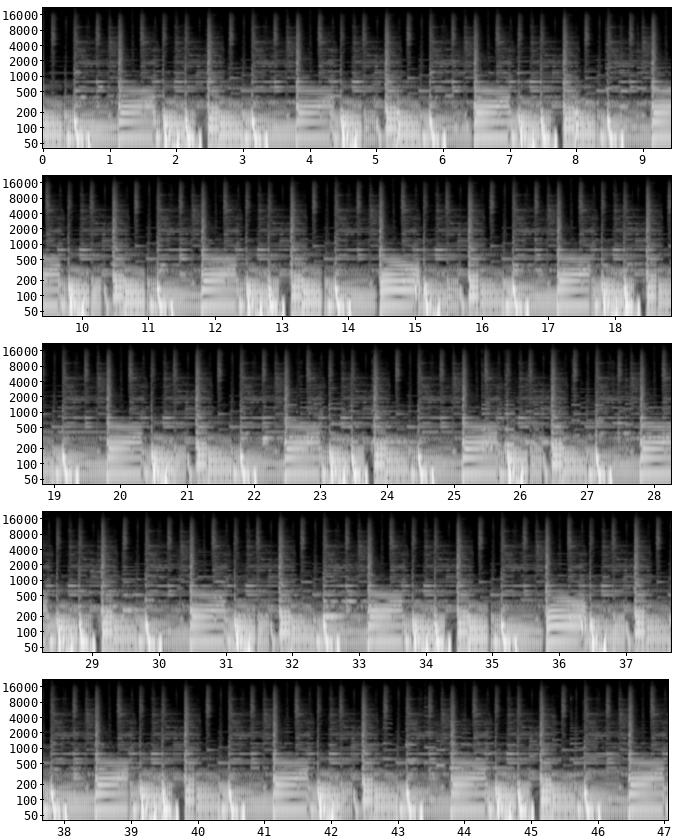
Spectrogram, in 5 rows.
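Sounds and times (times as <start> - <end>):
corporate music: 0.1 - 47.0.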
